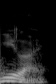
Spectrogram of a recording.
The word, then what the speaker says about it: Eli: And no big deal, but my first name is pronounced Eli. – Oh, Eli.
